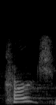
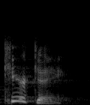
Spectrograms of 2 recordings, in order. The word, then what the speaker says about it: Kirche: It looks like Kirch, but it's actually, I've learned recently, pronounced Kirche.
